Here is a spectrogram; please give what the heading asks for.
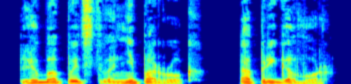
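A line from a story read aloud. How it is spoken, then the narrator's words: Grim joke. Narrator (Russian): мрачно пошутил Марио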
